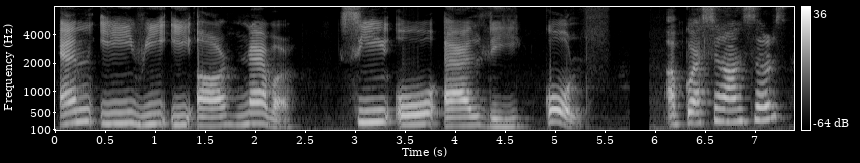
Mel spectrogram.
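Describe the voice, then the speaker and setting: Slow, clear woman teaching a lesson. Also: on the high side. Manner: reads English lines very slowly, explains fast in Urdu; spells words letter by letter. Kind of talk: textbook lesson explanation.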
